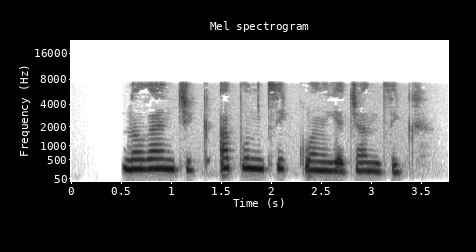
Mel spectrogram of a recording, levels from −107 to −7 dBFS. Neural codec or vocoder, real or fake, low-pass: none; real; 7.2 kHz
